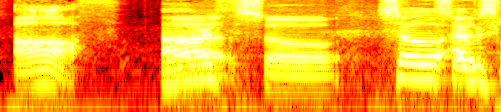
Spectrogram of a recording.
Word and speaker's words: Arð: ahead as if you as if you were going to say the word Arthur um but the th is supposed to be a little bit more a little harder so the th as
